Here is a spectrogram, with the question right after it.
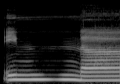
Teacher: نون مشدد کو غنہ کے ساتھ پڑھا جاتا ہے، اور یہاں نون پر الف مدہ ہے اور اس کے بعد حمزہ دوسرے کلمے میں ہے، اس لیے مد منفصل ہوگا۔ نون کے الف مدہ کو 4 حرکات کھینچ کر پڑھیں گے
